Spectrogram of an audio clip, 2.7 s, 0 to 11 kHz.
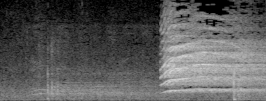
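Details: Training session for the belugas Gray, Nana and Mirai at Port of Nagoya Public Aquarium on 7 June 2022. Faint soft sounds lead into one sudden, loud, strongly harmonic squawk held steady for more than a second.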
